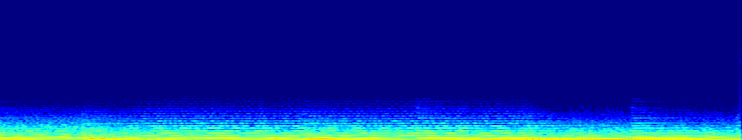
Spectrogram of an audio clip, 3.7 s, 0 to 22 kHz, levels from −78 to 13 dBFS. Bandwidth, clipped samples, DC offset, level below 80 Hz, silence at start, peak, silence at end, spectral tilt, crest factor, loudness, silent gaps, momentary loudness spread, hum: 4.9 kHz; under 0.1%; under 0.1%; -26 dBFS; 0 s; -10 dBFS; 0 s; -10 dB/octave; 10 dB; -21 LUFS; none; 3 LU; none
